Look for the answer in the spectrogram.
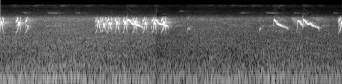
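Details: White-eye in the rapid 'ngecir' singing style, used as a lure for wild birds: three short bursts of very high, fast chattering notes and thin downslurred whistles separated by quiet gaps, with a faint low hum beneath.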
